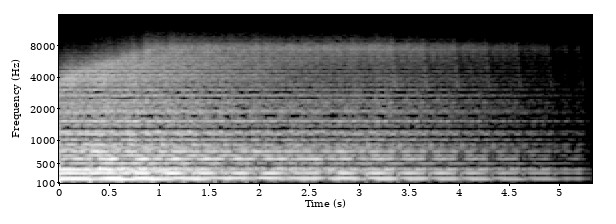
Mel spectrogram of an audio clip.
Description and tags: a short synth pad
